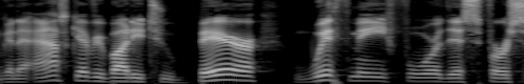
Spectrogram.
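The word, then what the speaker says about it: Bexar: these are uh two orders from court in Bear County you see I remember how to pronounce it's it's spelled b x a r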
